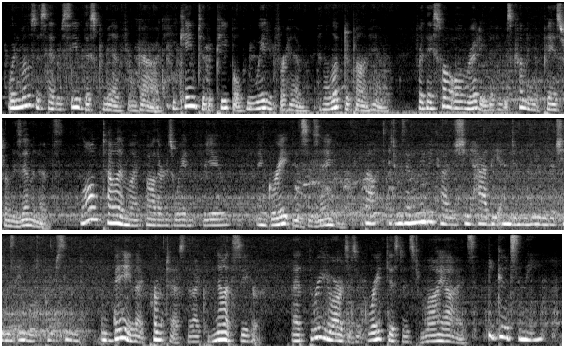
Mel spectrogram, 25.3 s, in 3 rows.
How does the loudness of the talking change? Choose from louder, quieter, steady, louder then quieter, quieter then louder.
steady.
